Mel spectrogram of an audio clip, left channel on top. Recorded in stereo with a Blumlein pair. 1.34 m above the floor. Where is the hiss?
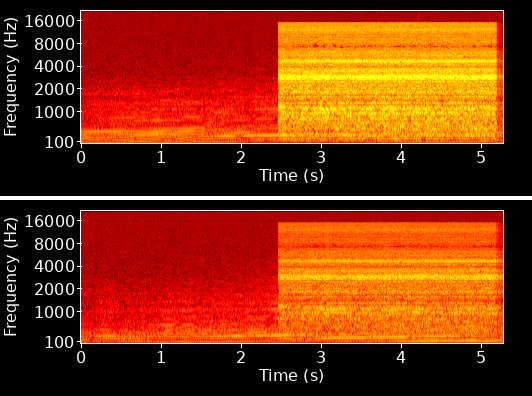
60° left, 0.8 m.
